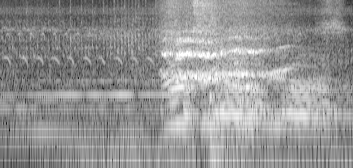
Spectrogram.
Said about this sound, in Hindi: ब्रेक क्यों लगा इतनी जोर से?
